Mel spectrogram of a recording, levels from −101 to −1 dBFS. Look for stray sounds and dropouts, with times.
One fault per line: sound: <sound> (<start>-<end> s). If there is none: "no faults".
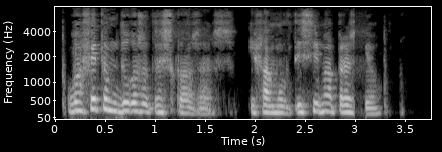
sound: dropout (3.0-3.1 s)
